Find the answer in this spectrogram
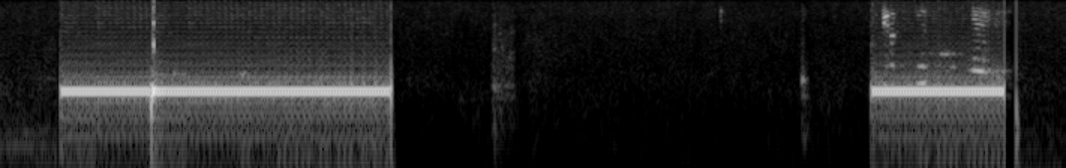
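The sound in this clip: Steady telephone line tone while a bank call is transferred and dialed: one unbroken buzz lasting about three seconds, then near silence with a few faint clicks, then a second, shorter tone of the same pitch.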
